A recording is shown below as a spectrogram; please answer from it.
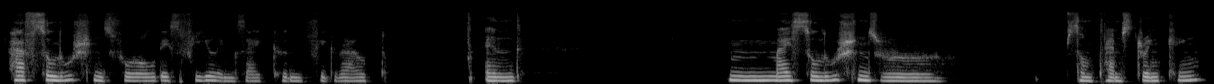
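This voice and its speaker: A woman from Switzerland with a Swiss German accent, a podcast guest on a video call, telling a personal story in a hesitant, soft-spoken way with many fillers. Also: fairly low pitch, dry recording, studio quality. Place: small room indoors. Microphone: video call with earbuds.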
